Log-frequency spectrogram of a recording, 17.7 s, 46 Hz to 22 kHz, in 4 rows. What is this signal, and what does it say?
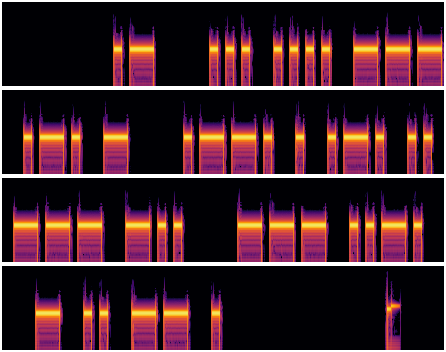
Morse code, heard as a keyed tone, about 15 wpm, 700 Hz. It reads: A SHORT PERIOD OF TIME
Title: Sets of 5 Words Encore 15wpm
